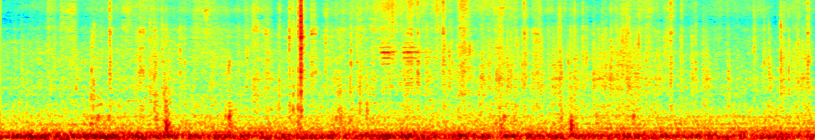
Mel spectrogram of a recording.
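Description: Steady low rumble of a car driving slowly, heard from inside the cabin, with a single sharp click about three seconds in.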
